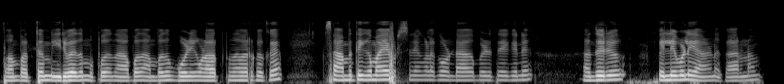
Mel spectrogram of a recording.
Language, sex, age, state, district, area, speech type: Malayalam, female, 30-45, Kerala, Alappuzha, rural, spontaneous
